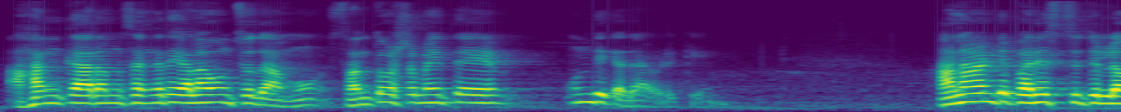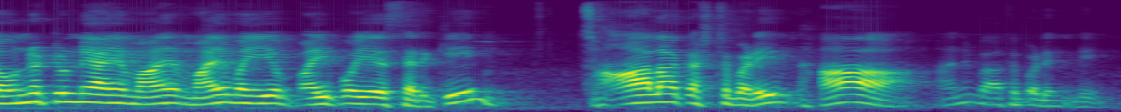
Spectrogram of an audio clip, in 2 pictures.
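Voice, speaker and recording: Male religious discourse speaker, high-pitched, chants verse lines, then explains them with feeling. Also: animated, a little fast. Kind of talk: devotional scripture discourse.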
